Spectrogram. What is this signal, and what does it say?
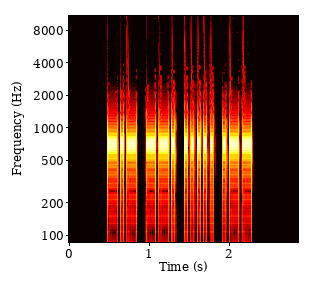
Morse code, heard as a keyed tone, about 30 wpm, 700 Hz. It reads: KG5W
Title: USA Call Signs - 4 Characters - Repeated 2x - 30wpm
